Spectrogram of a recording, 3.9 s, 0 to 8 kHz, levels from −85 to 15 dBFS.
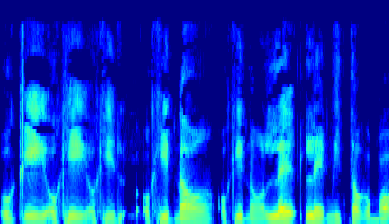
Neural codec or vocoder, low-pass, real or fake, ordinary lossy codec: none; 7.2 kHz; real; MP3, 32 kbps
